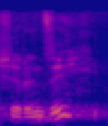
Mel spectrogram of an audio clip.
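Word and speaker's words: Shirintzi: Sharenzi.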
